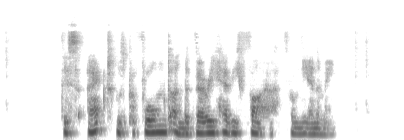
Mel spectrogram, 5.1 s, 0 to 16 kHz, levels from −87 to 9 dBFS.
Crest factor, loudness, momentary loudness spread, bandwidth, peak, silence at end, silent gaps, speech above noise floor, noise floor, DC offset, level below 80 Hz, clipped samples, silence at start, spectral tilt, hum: 18 dB; -32 LUFS; 11 LU; 7.8 kHz; -14 dBFS; 0.9 s; none; over 60 dB; under -90 dBFS; under 0.1%; -70 dBFS; under 0.1%; 0.75 s; -7 dB/octave; none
